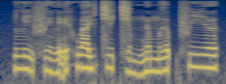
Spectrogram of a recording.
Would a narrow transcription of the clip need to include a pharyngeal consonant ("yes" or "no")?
no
